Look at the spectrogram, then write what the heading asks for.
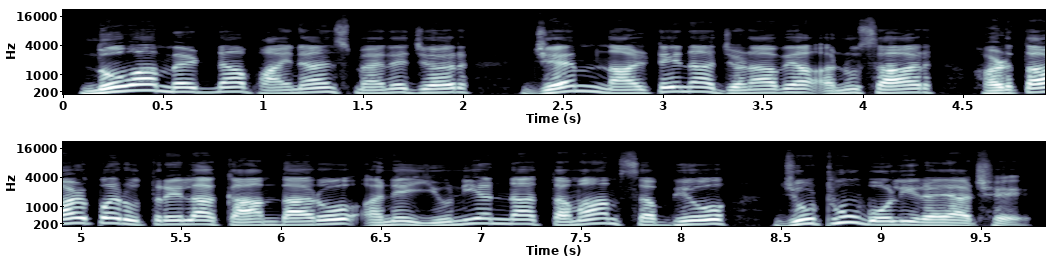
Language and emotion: Gujarati, neutral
